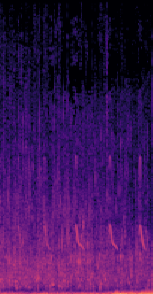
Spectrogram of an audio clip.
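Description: A river flows and ripples over shallow stones.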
